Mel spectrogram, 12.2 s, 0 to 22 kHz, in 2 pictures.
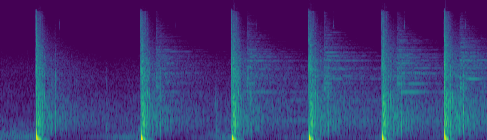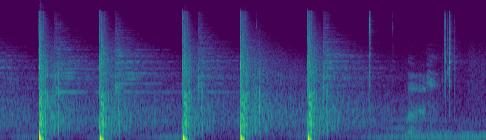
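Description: Ten loud, evenly spaced pistol shots from a Beretta 92S, fired two-handed at steel targets 50 yards away, each crack followed by a ringing clang and short decay, with faint sounds after the last shot.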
